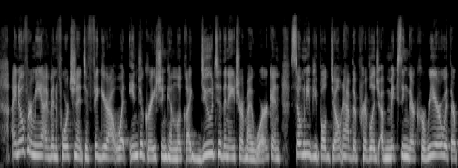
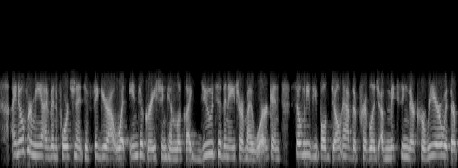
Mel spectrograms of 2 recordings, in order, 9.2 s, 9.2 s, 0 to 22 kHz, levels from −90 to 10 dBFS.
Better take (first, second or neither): first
